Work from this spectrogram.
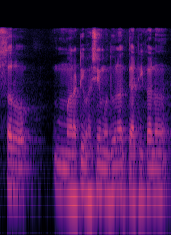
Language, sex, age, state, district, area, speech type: Marathi, male, 30-45, Maharashtra, Ratnagiri, rural, spontaneous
